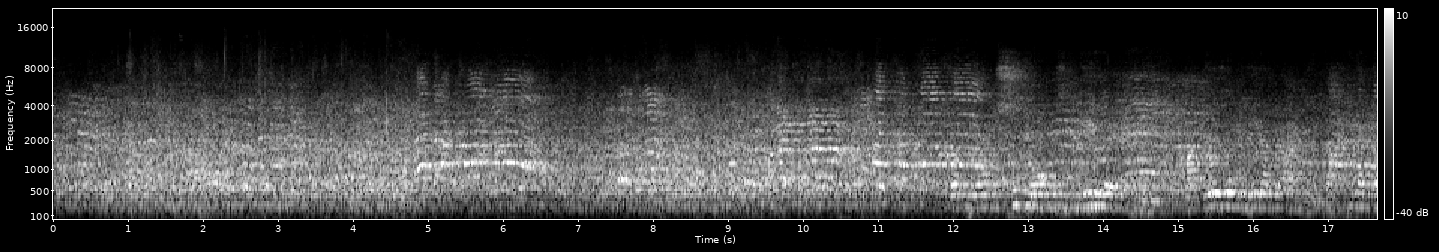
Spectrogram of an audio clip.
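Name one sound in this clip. A crowd of men and women chatters and calls out in a large echoing hall.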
